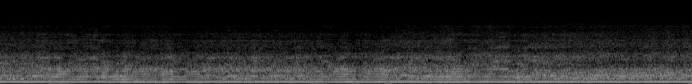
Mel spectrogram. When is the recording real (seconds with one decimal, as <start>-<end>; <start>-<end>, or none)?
0.0-0.5; 2.0-3.1; 3.9-4.3; 5.3-6.9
